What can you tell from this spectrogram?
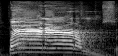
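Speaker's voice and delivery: put-on loud, high, slow drunken howl of the name; drunk yell. Drunk woman in the crowd yelling at the comic. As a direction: holler it like a drunk heckler. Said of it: "She goes".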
